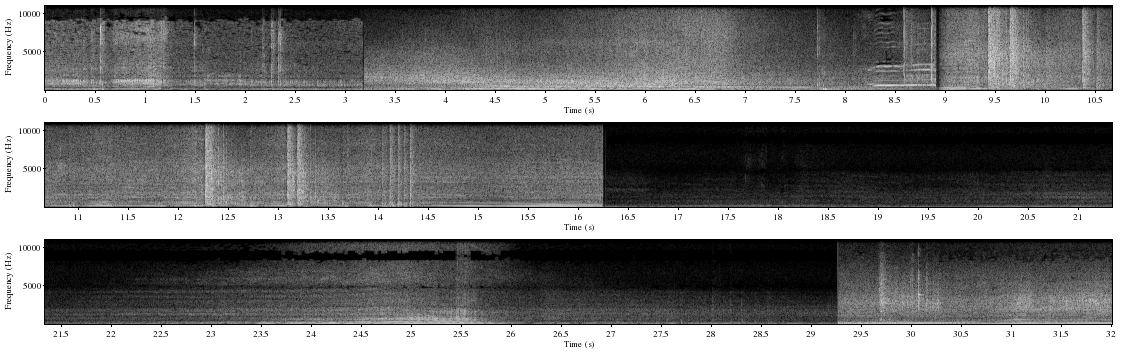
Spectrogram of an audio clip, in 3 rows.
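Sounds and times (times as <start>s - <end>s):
car engine revving: 0.0s - 8.2s, 8.9s - 18.9s, 29.3s - 32.0s
car accelerating: 0.0s - 28.4s, 29.2s - 32.0s
exhaust pops and bangs: 9.3s - 14.6s.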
